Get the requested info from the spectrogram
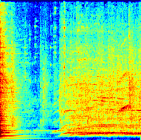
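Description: The last struck note of a live percussion piece rings out and dies away, then after a short gap the audience starts applauding and cheering about a second in.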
